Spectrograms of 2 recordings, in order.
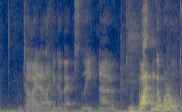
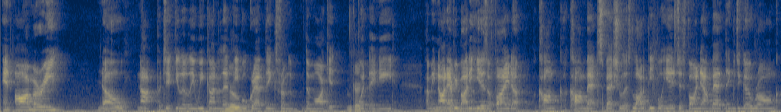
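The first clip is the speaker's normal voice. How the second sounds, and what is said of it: Slipping into a Cockney accent. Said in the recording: “Cockney. ... Little accent change there.”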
